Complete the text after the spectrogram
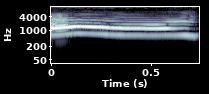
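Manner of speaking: super high, loud bitchy voice.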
